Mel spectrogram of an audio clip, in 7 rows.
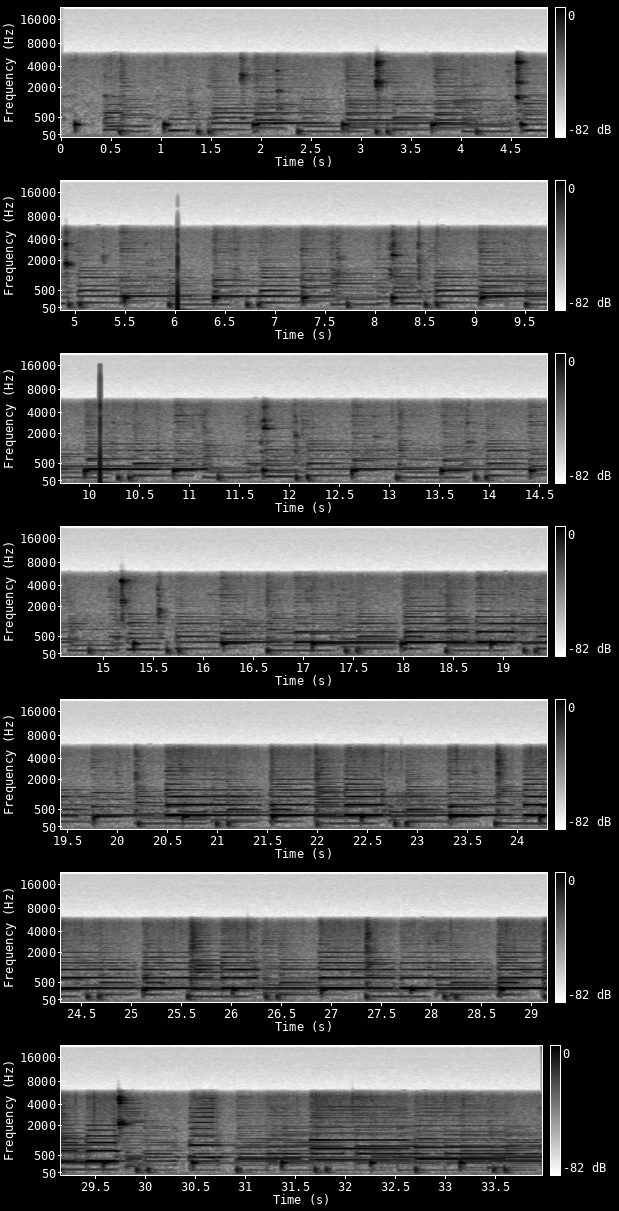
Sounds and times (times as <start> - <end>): Blues: 0.0 - 33.9
Guitar: 0.0 - 33.9.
